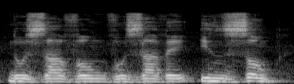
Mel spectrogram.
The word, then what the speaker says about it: ils ont: Ký từ S ở đây phát âm là Z, ils ont.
